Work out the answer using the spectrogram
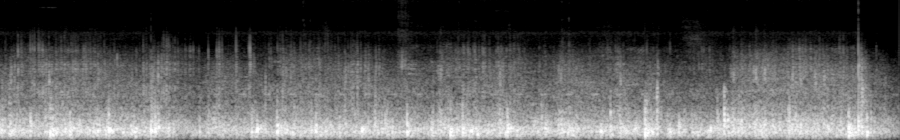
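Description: Many fireworks going off at once at a distance: a continuous dense rumble of overlapping bangs and pops, with a couple of sharper cracks near the end.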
